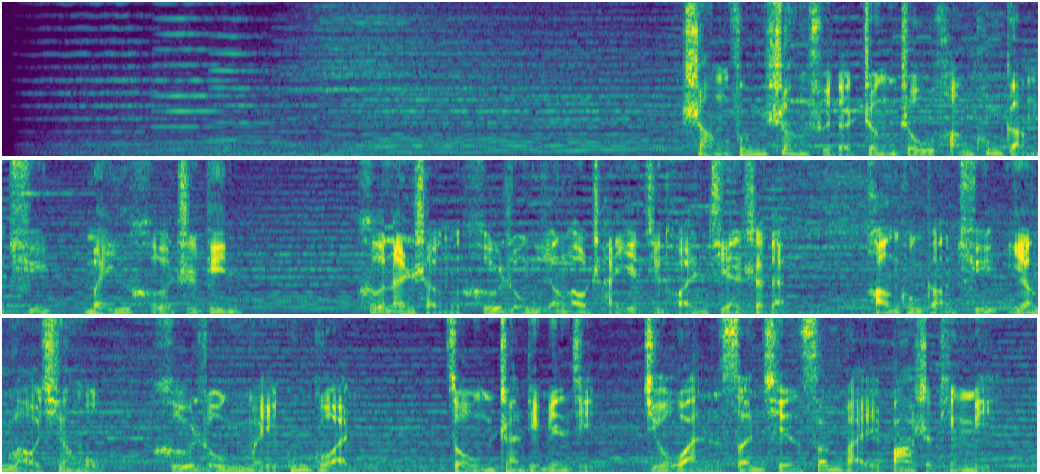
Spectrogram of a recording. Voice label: 男, 宣传片, 公馆; 合融美公馆

